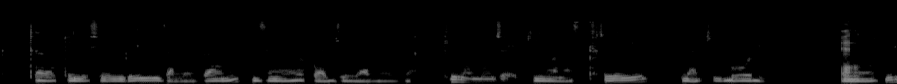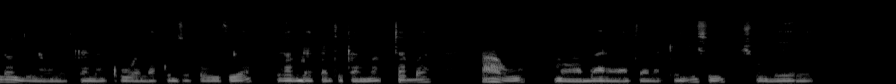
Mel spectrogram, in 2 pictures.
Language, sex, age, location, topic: Swahili, male, 18-24, Kisumu, education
